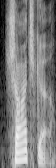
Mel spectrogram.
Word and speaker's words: Tchotchke: So if you know, if you don't know how to spell that, don't worry, because I didn't know how to even say it. I had to look online and go to a dictionary just to hear it. So let's see if you can. Tchotchke, ladies and gentlemen. That's how you pronounce that.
